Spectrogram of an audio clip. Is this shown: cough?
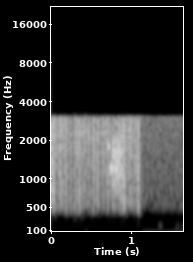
no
